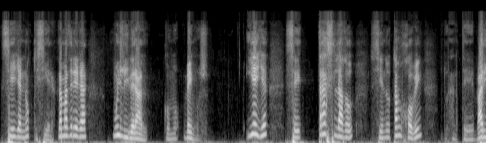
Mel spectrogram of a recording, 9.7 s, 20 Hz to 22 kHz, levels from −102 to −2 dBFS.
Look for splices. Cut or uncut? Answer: uncut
